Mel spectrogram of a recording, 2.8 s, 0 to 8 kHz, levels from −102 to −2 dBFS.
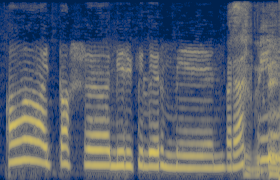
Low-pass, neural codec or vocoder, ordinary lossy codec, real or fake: none; codec, 16 kHz, 8 kbps, FreqCodec, larger model; none; fake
